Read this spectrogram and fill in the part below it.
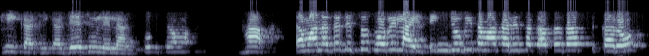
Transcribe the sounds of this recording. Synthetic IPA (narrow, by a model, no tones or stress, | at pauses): ʈʰiːkaːʈʰiːkaːd͡ʑɐːd͡ʑuːlelaːɡpot̪ɐʋ̤ã | ɦãːt̪ɐʋ̤ãnɐ̃t̪ɐɗɪsot̪ʰoːɾilaːɪʈɪ̃ŋɡd͡ʑoːbʱɪt̪ɐʋ̤ãkɐɾesɐɡat̪ɐd̪ɐst̪kɐɾoː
